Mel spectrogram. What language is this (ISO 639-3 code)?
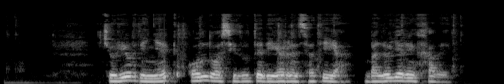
eus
